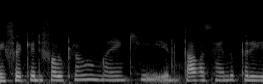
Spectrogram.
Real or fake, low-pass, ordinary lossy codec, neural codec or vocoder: fake; none; none; codec, 16 kHz, 2 kbps, X-Codec, HuBERT features, trained on general audio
